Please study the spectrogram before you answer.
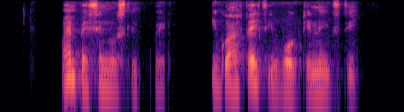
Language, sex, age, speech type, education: Nigerian Pidgin, female, 15-29, spontaneous, tertiary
